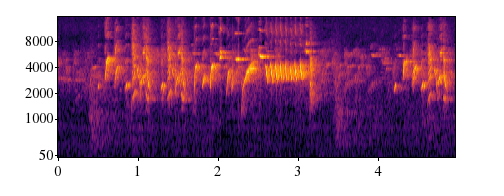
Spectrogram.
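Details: European goldfinch singing for the internet World Championship in Goldfinch Song: quick sparkling twitters, a steady buzzy rattle at the centre, a brief drop in volume, then fresh chirpy phrases.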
